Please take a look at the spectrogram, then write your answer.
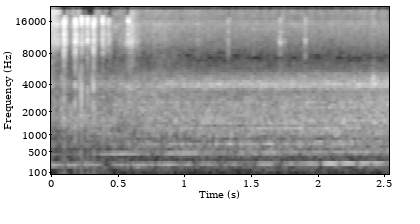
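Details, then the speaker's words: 2006 Mac Pro (2x 2.66GHz Xeon, GT 640) with fans set to max through SMC Fan Control. Steady airy rush with a thin whine; the machine gets loud, fans running flat out, nothing abnormal. "This machine gets loud. Let me put it on max."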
